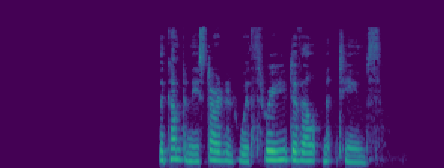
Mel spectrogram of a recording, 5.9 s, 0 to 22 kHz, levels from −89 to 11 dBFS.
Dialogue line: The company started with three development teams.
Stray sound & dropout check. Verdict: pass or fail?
pass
